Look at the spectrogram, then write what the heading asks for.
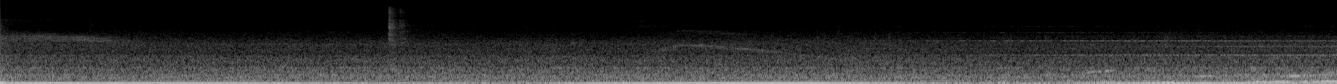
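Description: Running sound inside a Tokyu 5000 series electric train: a steady deep rumble of wheels on rail that swells and eases, with a sharp click at the start and another about four seconds in. Near the end the traction motors' whine starts and rises in pitch as the train picks up speed.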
